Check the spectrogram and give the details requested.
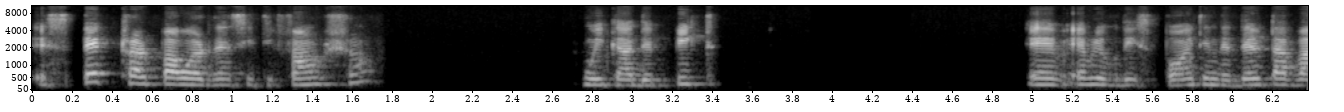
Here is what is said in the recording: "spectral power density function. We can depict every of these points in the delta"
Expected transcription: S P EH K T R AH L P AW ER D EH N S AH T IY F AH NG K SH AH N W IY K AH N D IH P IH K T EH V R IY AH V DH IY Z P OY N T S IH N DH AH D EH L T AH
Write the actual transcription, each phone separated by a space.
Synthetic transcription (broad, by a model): S P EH K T R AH L P AW ER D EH N S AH T IY F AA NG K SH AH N W IY K AH N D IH P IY K T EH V R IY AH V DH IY S P OY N T IH N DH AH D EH L T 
